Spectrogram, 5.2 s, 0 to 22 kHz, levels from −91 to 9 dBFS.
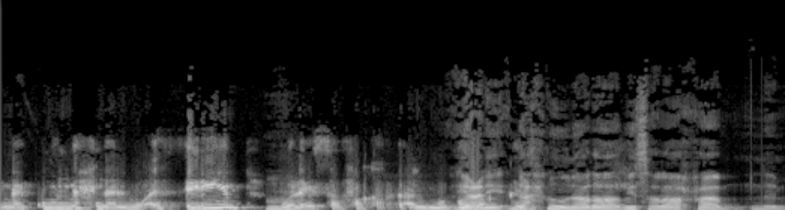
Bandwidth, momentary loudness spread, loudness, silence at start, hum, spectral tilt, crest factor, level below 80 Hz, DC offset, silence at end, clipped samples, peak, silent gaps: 14 kHz; 9 LU; -16 LUFS; 0 s; none; -6 dB/octave; 14 dB; -56 dBFS; under 0.1%; 0 s; under 0.1%; -2 dBFS; none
